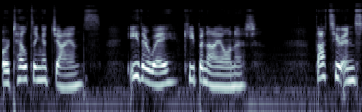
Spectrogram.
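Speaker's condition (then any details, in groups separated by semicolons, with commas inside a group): No condition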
